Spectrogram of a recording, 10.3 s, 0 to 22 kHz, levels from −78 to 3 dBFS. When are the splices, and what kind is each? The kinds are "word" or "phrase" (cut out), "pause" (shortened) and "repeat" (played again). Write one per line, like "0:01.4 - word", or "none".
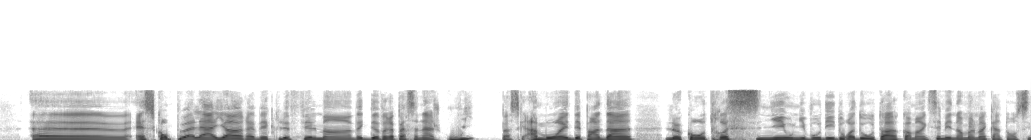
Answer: none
